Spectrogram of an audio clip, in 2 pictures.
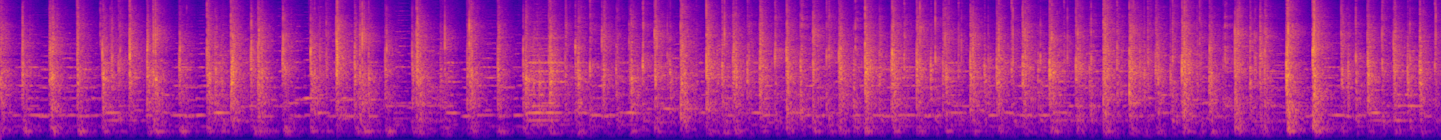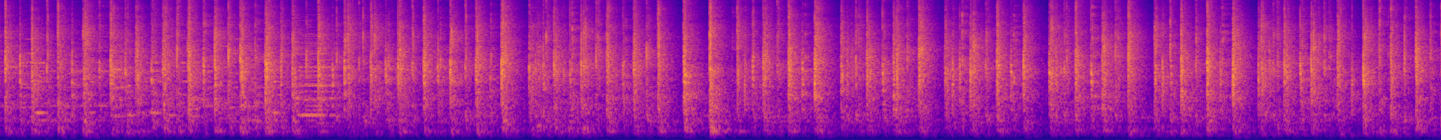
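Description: Sean-nós dancers' hard shoes tapping and stamping out fast rhythmic steps on the floor, to an accordion playing an Irish dance tune. The accordion drops out past the middle, leaving mostly the steps.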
